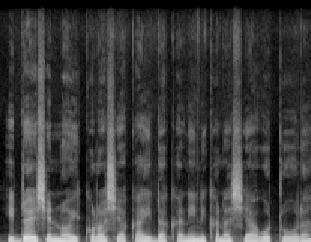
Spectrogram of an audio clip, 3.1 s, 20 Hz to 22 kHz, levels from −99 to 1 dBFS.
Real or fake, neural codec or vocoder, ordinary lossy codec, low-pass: real; none; none; none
